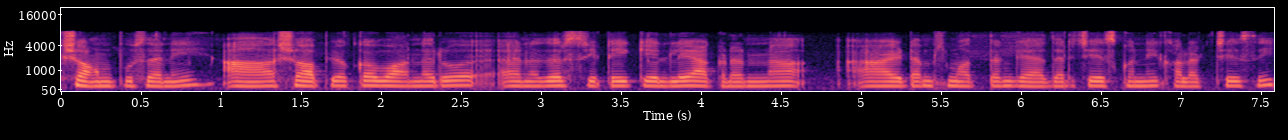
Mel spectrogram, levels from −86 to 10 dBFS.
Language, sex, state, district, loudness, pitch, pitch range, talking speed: Telugu, female, Andhra Pradesh, Srikakulam, -19 LUFS, 185 Hz, 180-190 Hz, 140 wpm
